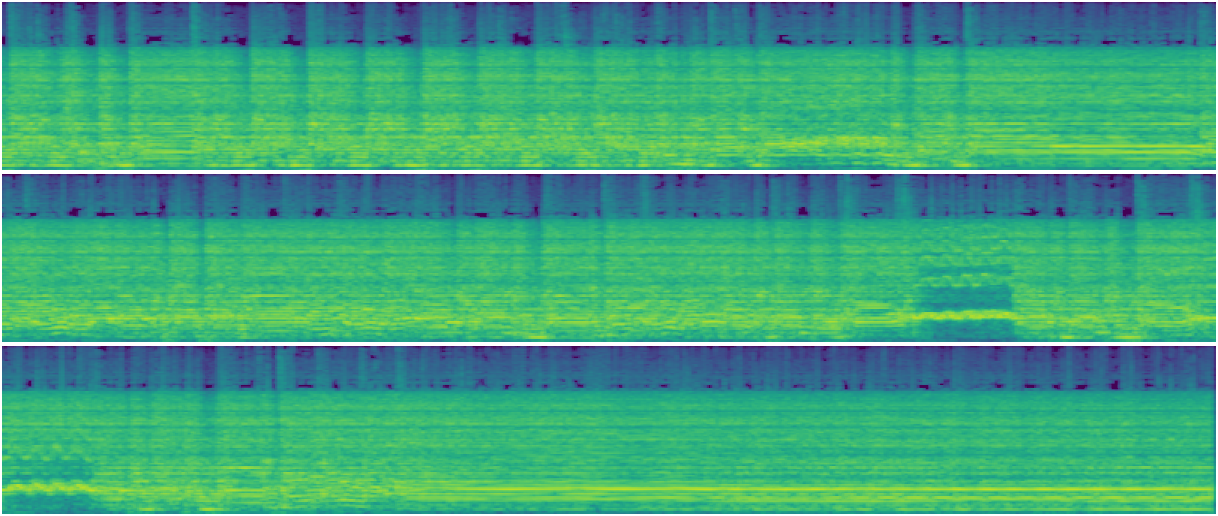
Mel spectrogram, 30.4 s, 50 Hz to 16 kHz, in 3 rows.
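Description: Gibson Les Paul electric guitar played through Amplitube 2 amp-simulation software and heard over studio monitor speakers: a continuous riff with string bends around the middle, ending on a long held chord.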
